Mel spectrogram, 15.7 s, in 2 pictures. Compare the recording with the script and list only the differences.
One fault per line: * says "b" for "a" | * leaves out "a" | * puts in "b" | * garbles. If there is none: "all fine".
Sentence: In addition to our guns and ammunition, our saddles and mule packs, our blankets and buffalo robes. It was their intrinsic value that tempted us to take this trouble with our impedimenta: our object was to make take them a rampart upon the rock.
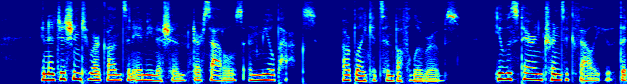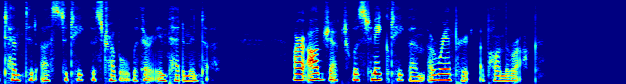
all fine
